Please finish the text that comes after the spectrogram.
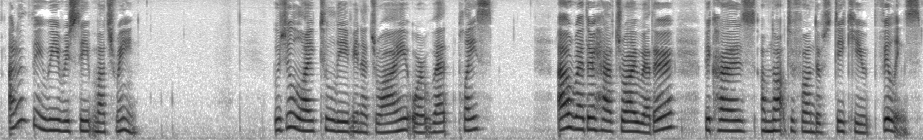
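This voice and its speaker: A young woman speaking English, reading out speaking-test questions and answering each one. She talks slowly and evenly, at a middling pitch, with rehearsed fillers like "well" and "you know.". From South Korea. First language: Korean. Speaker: IELTS practice test speaker. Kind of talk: model answers for a speaking exam.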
